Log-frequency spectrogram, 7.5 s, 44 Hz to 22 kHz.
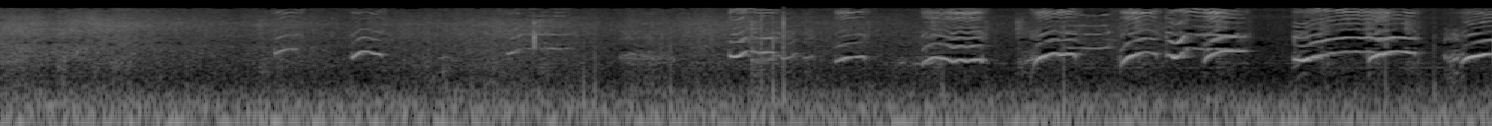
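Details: Pekingese puppies 19 days old give high, thin whimpers and squeaks, rising and falling in quick overlapping bursts.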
